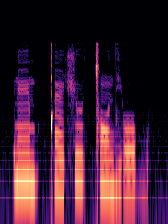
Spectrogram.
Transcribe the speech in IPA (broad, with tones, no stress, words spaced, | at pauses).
ɾẽ˧b ǃɛ̃˨ʃɯ˦ ǀõ˦djo˨b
